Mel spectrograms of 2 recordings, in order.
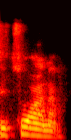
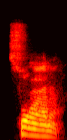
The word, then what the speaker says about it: Tswana: It's Tswana. Swana. T interchangeable with the S. That's why the T will be pronounced as an S sound.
